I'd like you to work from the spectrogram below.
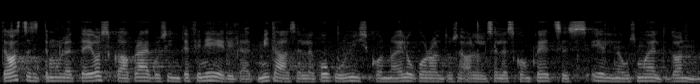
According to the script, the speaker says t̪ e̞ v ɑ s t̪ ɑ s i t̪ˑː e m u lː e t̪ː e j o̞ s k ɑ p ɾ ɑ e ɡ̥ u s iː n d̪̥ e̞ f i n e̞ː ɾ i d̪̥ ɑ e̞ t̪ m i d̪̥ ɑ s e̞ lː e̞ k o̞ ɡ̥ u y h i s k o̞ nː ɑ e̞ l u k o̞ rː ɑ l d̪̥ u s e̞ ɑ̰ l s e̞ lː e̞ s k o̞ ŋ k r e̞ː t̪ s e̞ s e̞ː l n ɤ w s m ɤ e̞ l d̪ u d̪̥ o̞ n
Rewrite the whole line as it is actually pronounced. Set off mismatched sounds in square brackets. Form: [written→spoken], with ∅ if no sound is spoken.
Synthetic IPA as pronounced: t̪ e̞ v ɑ s t̪ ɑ s i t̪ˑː e m u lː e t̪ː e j o̞ s k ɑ p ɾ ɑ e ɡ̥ u s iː n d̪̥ e̞ f i n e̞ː ɾ i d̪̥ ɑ e̞ t̪ m i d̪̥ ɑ s e̞ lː e̞ k o̞ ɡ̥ u y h i s k o̞ nː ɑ e̞ l u k o̞ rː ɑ l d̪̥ u s e̞ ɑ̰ l s e̞ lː e̞ s k o̞ ŋ k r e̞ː t̪ s e̞ s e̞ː l n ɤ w s m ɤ e̞ l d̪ u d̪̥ o̞ n

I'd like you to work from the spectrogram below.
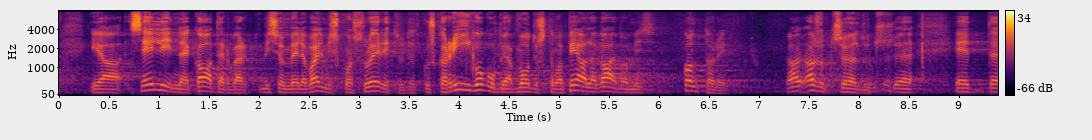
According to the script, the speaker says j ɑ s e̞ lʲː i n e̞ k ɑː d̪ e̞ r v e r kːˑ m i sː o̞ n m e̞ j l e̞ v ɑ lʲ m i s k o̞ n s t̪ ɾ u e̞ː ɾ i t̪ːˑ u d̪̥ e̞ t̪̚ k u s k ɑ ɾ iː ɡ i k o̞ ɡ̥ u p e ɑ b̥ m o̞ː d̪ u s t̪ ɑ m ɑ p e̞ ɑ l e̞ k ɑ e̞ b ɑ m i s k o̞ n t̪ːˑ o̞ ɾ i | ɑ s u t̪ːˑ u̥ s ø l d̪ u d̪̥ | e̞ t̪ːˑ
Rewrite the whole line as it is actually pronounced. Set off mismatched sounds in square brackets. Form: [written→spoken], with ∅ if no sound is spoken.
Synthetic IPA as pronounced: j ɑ s e̞ lʲː i n e̞ k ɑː d̪ e̞ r v [e→æ] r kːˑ m i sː o̞ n m e̞ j l e̞ v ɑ lʲ m i s k o̞ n s t̪ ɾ u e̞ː ɾ i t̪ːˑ u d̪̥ e̞ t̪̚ k u s k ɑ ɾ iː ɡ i k o̞ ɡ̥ u p e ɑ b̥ m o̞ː d̪ u s t̪ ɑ m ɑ p e̞ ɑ l e̞ k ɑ e̞ b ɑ m i s k o̞ n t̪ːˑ o̞ ɾ i | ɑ s u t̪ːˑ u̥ s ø l d̪ u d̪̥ | e̞ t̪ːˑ

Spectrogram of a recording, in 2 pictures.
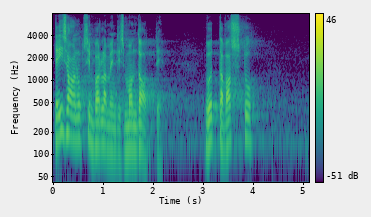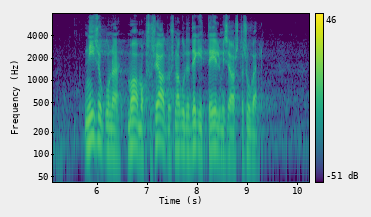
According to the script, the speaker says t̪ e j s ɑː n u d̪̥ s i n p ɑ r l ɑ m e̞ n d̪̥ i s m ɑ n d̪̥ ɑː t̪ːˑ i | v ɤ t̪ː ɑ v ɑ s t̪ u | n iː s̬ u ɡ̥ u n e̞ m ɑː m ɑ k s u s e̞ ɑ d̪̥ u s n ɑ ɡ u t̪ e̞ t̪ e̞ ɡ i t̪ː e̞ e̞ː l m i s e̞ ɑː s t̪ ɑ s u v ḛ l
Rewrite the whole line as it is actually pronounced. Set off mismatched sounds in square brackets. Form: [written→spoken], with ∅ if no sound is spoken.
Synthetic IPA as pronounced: t̪ e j s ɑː n u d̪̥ s i n p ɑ r l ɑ m e̞ n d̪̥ i s m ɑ n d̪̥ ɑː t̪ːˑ i | v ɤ t̪ː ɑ v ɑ s t̪ u | n iː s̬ u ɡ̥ u n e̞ m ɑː m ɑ k s u s e̞ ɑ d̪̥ u s n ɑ ɡ u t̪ e̞ t̪ e̞ ɡ i t̪ː e̞ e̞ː l m i s e̞ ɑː s t̪ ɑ s u v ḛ l

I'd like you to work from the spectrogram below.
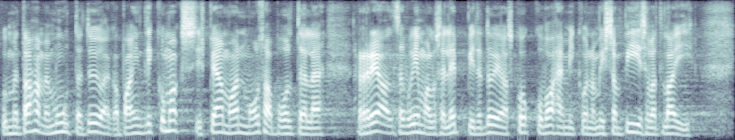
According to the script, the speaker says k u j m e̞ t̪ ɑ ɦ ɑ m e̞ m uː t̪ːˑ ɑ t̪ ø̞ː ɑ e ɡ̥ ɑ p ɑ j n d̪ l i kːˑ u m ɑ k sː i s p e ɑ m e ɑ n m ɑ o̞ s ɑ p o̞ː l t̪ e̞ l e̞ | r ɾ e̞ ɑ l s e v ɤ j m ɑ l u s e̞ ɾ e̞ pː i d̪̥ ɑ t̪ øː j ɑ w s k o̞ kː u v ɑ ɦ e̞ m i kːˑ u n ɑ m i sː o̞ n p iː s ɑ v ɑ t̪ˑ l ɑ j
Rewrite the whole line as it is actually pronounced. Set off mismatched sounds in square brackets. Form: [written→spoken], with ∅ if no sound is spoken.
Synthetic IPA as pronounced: k u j m e̞ t̪ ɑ ɦ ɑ m e̞ m uː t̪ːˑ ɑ t̪ ø̞ː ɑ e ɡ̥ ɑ p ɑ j n d̪ l i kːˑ u m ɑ k sː i s p e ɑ m e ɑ n m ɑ o̞ s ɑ p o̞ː l t̪ e̞ l e̞ | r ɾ e̞ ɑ l s e v ɤ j m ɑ l u s e̞ [ɾ→l] e̞ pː i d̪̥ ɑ t̪ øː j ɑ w s k o̞ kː u v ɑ ɦ e̞ m i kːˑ u n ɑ m i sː o̞ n p iː s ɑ v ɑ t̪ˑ l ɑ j

